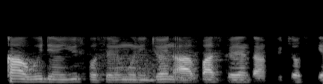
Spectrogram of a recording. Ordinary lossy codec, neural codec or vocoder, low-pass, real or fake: none; none; 3.6 kHz; real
